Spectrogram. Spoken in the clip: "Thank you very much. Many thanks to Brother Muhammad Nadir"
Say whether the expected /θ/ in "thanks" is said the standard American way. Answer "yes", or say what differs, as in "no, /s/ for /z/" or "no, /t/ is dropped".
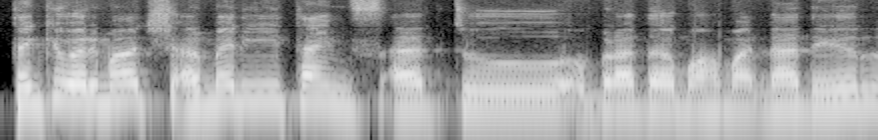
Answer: no, /t/ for /θ/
